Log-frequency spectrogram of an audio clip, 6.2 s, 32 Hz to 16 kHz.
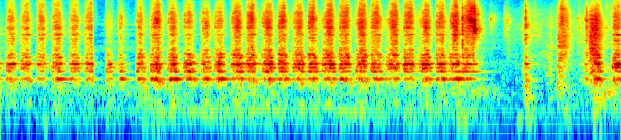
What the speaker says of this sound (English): I'm going to get some 240 grit sandpaper, and I'm going to start by working down here.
